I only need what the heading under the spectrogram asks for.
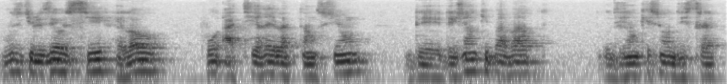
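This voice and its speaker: Brief: low-voiced male language teacher from Africa, patient and repetitive, echoey room, faint noise. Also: fairly even intonation, a little slow, a little mellow. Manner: patient, repeats key phrases. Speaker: English teacher. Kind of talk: bilingual language lesson.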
